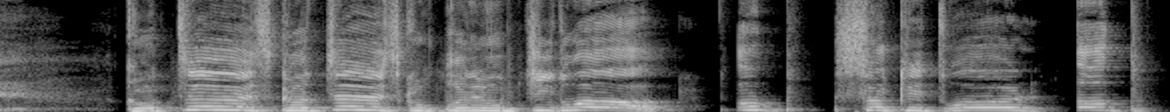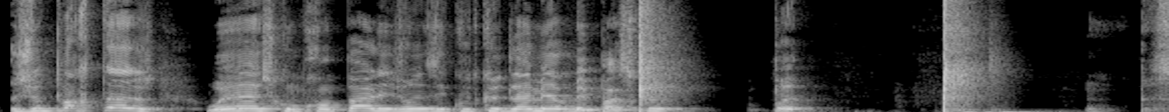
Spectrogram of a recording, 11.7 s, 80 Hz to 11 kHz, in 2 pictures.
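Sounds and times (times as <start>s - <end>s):
speech: 0.6s - 10.0s, 11.3s - 11.6s
slap on the back of the neck: 9.0s - 9.3s, 10.6s - 11.0s.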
